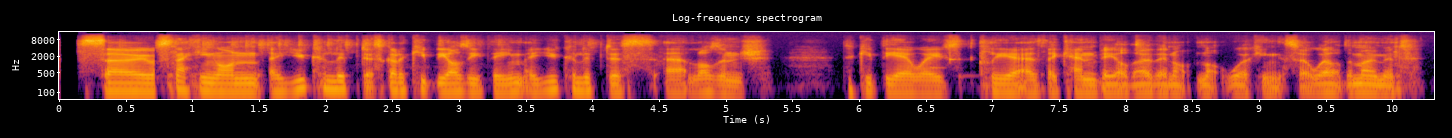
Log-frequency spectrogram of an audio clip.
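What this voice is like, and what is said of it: Sick, under-the-weather voice. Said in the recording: “as you can probably tell in my voice, I'm a little under the weather”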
